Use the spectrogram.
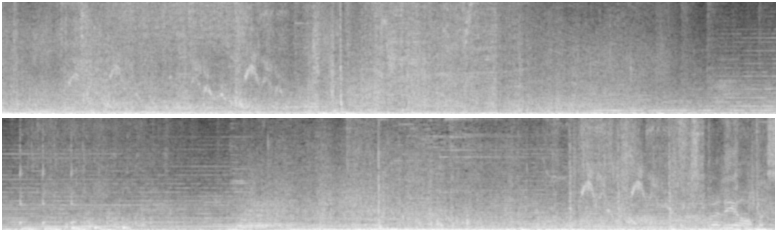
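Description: Confringo fire spells detonate amid a dense, loud Hogwarts Legacy battle, heavy booms and crashing impacts layered over constant clamor with shouted voices throughout and a brief lull in the middle.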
